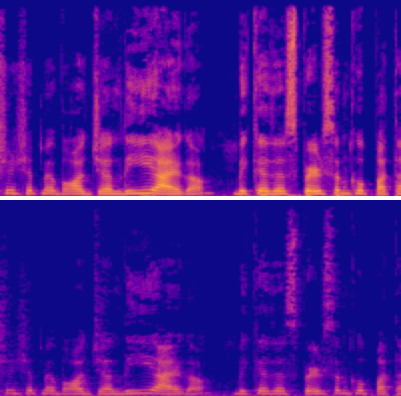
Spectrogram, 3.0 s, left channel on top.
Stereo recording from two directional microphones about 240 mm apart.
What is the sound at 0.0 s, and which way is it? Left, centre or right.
Speech, left.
